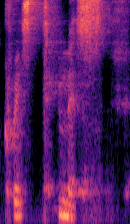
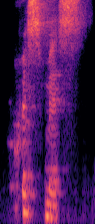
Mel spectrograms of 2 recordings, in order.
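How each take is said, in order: First: The T sound is pronounced. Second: The T sound is left out. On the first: The speaker calls it wrong. "not Christmas" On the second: The speaker calls it right. "There is not T"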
